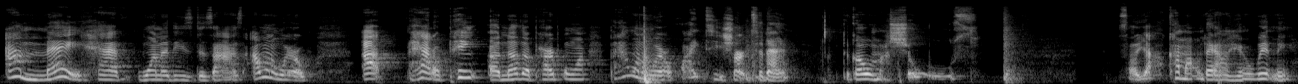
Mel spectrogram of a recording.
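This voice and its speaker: A middle-aged woman with a Southern US accent, chatting hoarsely to her viewers at home on a phone livestream. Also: on the high side, lively intonation, moderate pace, a bit bright, slight background noise. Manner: chatty, laughing, drawling, talks to "y'all". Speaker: vlogger on a morning livestream. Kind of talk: casual chat with viewers. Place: at home indoors.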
